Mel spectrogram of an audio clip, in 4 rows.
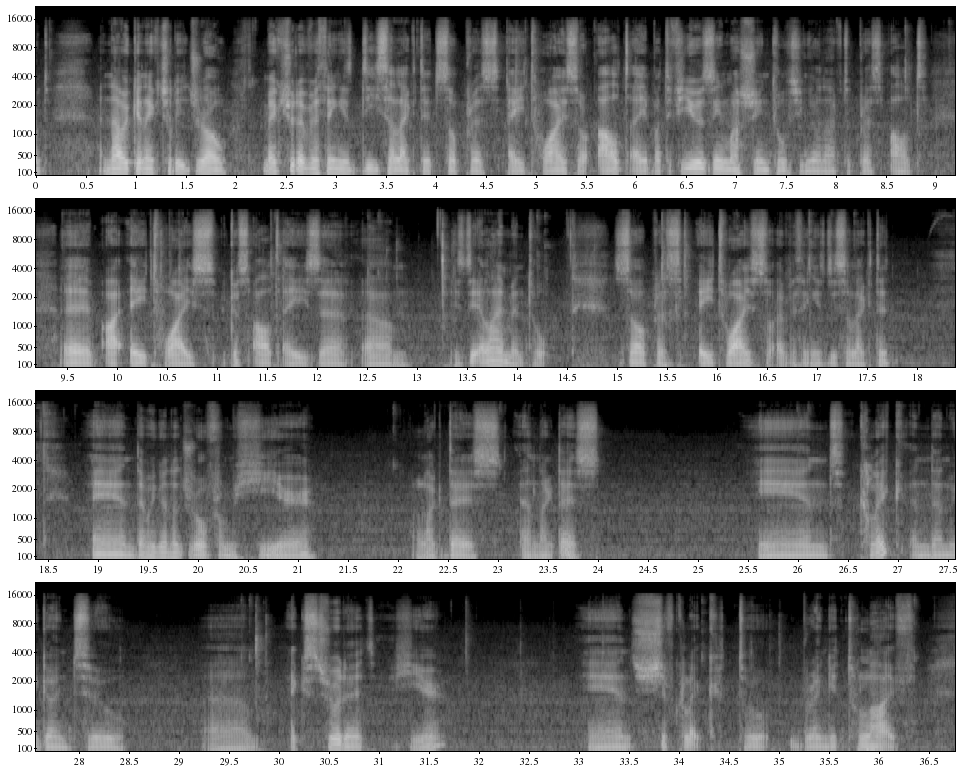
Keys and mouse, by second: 3.0-3.8 middle drag, 4.6 a, 4.9 a, 5.3 middle click, 5.9 `, 9.0-9.4 shift+middle drag, 10.3 a, 10.5 a, 11.4 alt+a, 12.7 Tab, 13.2 alt+a, 14.6 Tab, 15.4 a, 15.6 a, 17.1 shift+click, 19.9 click, 26.4-29.7 middle drag, 36.2 click.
